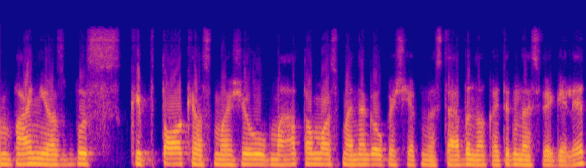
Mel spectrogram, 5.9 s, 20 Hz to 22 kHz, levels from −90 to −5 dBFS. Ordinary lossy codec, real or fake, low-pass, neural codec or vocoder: Opus, 24 kbps; real; 10.8 kHz; none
